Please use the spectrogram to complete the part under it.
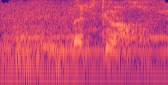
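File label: "Let's go", speech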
